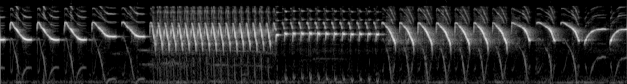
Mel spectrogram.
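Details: Canary song meant for tutoring young birds: quick downslurred whistles, a dense buzzy rattle, a faster even trill, then a run of swooping whistled notes.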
